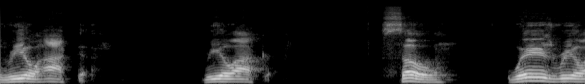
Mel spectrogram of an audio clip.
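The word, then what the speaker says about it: Riohacha: be back here 20 24 as well it's pronounced rioa rioa so where is Rio AA so Rio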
